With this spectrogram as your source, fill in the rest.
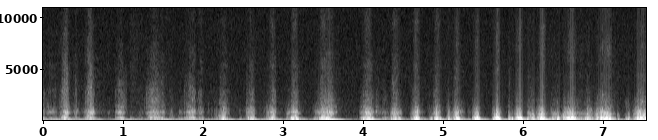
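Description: A hand scratches and rubs a black foam windscreen over a microphone with its fingertips and short nails. Quick, irregular bursts of muffled, low-heavy scratching and rustling grow louder and denser in the second half, over a faint steady low hum.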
